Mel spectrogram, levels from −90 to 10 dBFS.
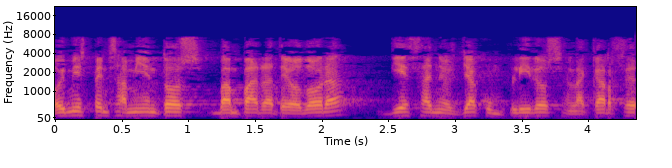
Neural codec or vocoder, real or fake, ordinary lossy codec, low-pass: none; real; none; 7.2 kHz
